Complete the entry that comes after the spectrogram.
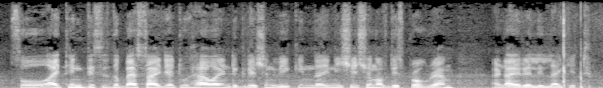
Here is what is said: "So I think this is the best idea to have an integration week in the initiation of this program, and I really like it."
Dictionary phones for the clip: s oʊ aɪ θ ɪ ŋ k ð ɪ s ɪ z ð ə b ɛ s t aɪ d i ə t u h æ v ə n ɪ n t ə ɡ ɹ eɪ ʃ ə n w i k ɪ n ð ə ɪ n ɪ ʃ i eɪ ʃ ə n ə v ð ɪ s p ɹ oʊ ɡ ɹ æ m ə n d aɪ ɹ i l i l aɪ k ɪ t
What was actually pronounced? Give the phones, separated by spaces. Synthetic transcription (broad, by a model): s oʊ aɪ t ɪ ŋ k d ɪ s ɪ z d ə b ɛ s t aɪ d i ə t u h æ v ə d ɪ n t ə ɡ ɹ eɪ ʃ ə n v i k ɪ n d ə ɪ n ɪ ʃ i eɪ ʃ ə n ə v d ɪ s p ɹ oʊ ɡ ɹ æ m ə n d aɪ ɹ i l i l aɪ k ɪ t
